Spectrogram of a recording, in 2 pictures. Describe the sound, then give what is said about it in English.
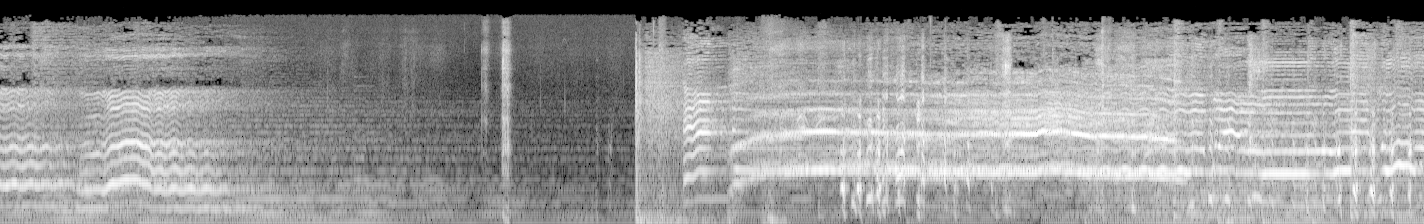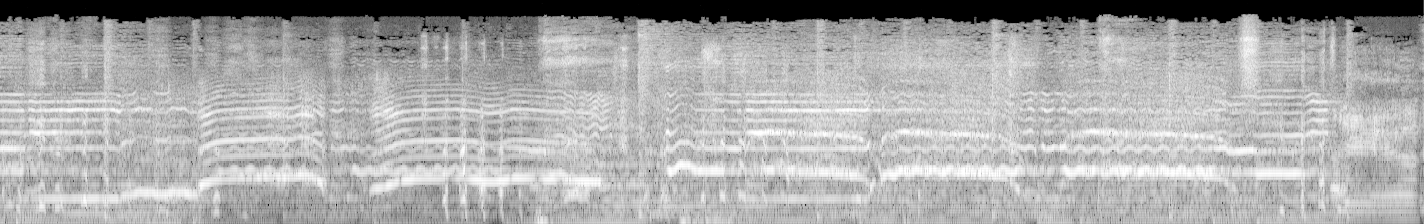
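Goats scream and bleat loudly in long, wavering cries that rise and fall like a sung melody, over a full musical backing that kicks in after a quieter opening. “I don't care how many times you hear goats screaming.”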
